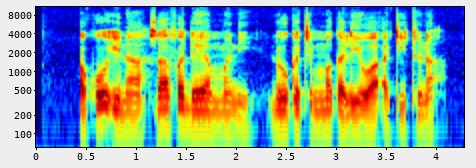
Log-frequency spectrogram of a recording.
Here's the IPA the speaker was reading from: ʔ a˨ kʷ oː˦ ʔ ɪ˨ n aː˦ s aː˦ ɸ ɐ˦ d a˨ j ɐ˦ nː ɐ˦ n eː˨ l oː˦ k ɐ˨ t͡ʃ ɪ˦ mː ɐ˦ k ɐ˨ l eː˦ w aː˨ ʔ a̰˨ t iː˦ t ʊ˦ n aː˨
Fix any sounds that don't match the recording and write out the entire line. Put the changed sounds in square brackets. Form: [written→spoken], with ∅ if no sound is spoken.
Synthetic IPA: ʔ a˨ kʷ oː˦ ʔ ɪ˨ n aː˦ s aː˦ ɸ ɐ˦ d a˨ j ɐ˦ [nː→mː] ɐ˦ n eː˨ l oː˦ k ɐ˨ t͡ʃ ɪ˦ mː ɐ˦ k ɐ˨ l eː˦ w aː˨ ʔ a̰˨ t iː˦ t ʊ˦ n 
